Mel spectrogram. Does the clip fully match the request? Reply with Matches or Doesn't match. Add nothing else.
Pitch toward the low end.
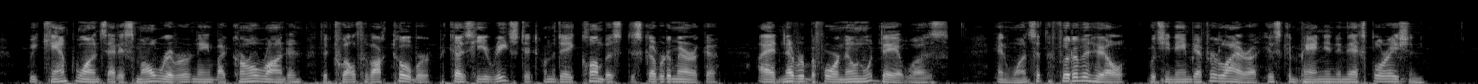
Matches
